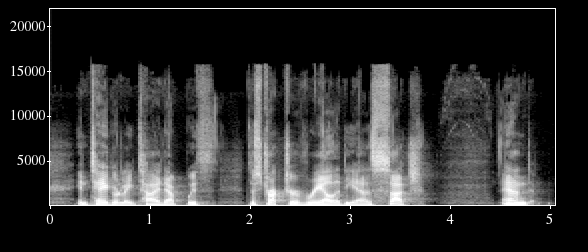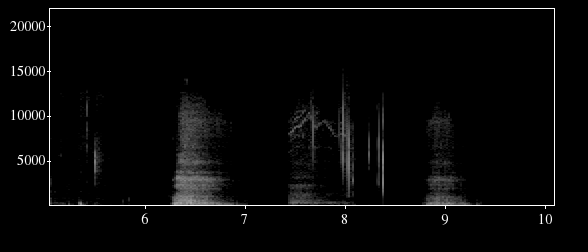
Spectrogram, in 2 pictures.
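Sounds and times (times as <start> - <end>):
man's faint breath: 3.9 - 4.5.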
